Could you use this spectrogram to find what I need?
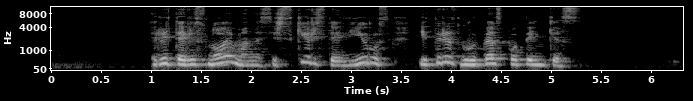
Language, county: Lithuanian, Klaipėda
